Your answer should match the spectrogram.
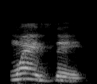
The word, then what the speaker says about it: Wednesday: So we have Wednesday. Wednesday. So Wednesday. So it's like this. Wednesday. Wednesday. Okay, so the D, you pronounce it as if there's no D. Wednesday. It's not Wednesday. The D is silent.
